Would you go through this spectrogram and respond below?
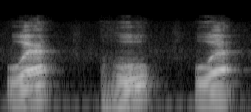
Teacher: രണ്ട് ചുണ്ടുകളിൽ നിന്ന് തന്നെ വാവിന്റെ ഉച്ചാരണം വരണം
